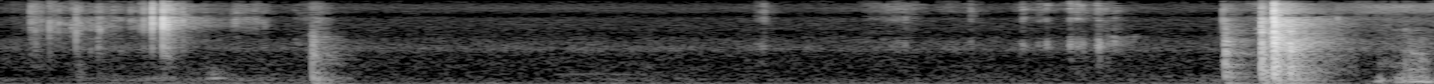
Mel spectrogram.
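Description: Scissors snipping through drywall tape, a few sharp cuts with crinkly paper sounds, one snip near the start, one in the middle and a louder one toward the end, close up in a quiet room.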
